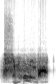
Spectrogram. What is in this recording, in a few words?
smoke, balkan; vo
